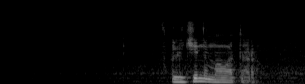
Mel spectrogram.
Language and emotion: Russian, neutral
